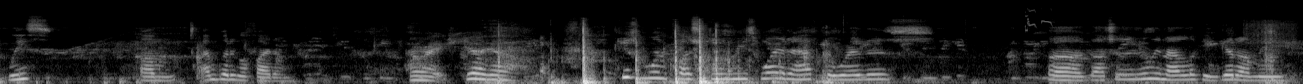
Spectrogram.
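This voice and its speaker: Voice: mid-range voice, slow, pauses often, very noisy. A gamer improvising an anime roleplay over video gameplay, acting out dialogue and calling out attacks.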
